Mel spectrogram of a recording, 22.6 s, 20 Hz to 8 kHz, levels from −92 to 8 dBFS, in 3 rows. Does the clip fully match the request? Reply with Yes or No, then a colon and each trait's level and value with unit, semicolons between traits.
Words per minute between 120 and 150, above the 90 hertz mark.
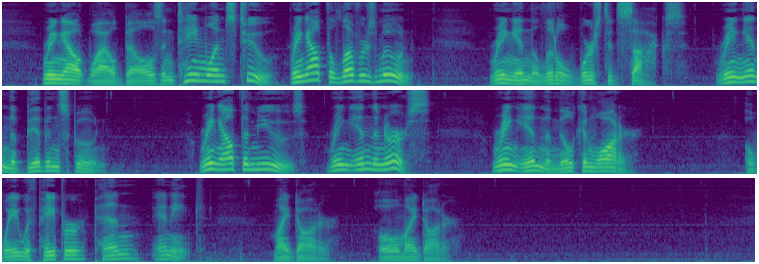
Yes: slow, 135 wpm; low, 135 Hz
